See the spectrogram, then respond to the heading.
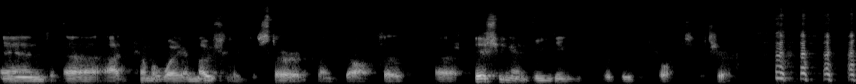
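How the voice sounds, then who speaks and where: In a dry, close recording with no echo, a man talks at a fairly slow pace with a Southern US accent. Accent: Southern American. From Georgia, US South (Milledgeville). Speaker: political candidate. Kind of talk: casual interview chat. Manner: hesitant, with fillers.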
